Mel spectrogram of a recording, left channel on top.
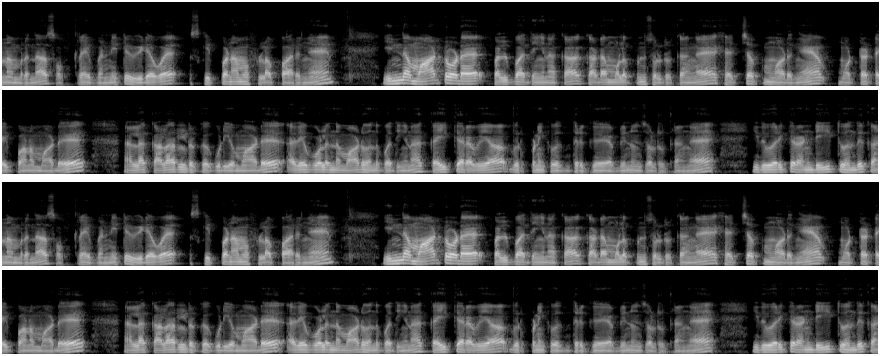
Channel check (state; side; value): identical; both; correlation 1.00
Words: இருந்தா, சப்ஸ்கிரைப் பண்ணிட்டு வீடியோவ ஸ்கிப் பண்ணாம ஃபுல்லா பாருங்க. இந்த மாட்டோட பல் பார்த்தீங்கன்னாக்கா, கடமுளப்புன்னு சொல்லிருக்காங்க. ஹெச்எப் மாடுங்க. மொட்டை டைப்பான மாடு. நல்ல கலர்ல இருக்கக்கூடிய மாடு. அதேபோல இந்த மாடு வந்து பார்த்தீங்கன்னா, கைக்கறவையா விற்பனைக்கு வந்திருக்கு அப்படின்னு சொல்லிருக்காங்க. இதுவரைக்கும் 2 ஈத்து வந்து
